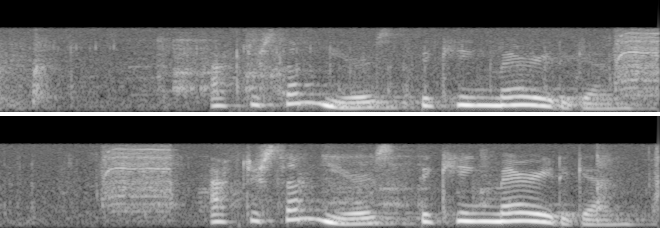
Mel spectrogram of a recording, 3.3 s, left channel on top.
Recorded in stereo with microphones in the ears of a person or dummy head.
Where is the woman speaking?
55° right (ahead or behind), 0.7 m.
